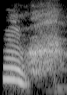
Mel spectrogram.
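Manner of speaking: long yawning sigh; big yawn. Real, not acted. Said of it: "your lungs need more oxygen".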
